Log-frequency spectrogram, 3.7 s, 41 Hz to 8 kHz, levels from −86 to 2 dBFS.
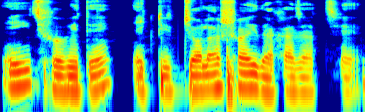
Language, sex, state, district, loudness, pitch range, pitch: Bengali, male, West Bengal, North 24 Parganas, -17 LUFS, 110-130 Hz, 115 Hz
